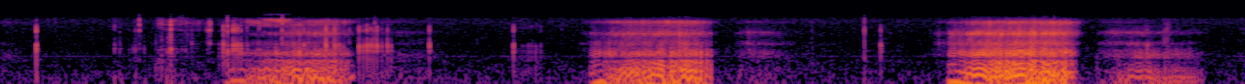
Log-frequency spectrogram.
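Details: An adult man, a dad, snoring: three loud, rough snores on breathing in, about every four seconds, each followed by a softer breath out, likened to a growling dog; ordinary snoring.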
